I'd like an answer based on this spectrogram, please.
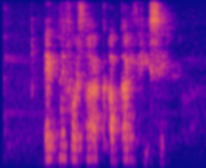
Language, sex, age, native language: Icelandic, female, 40-49, Icelandic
